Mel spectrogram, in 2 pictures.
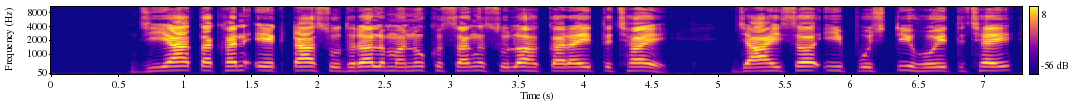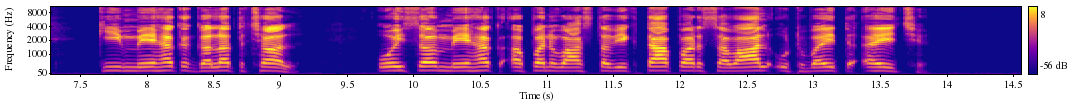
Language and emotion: Maithili, neutral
